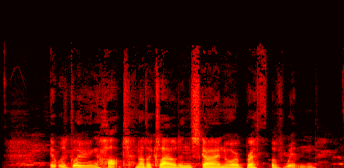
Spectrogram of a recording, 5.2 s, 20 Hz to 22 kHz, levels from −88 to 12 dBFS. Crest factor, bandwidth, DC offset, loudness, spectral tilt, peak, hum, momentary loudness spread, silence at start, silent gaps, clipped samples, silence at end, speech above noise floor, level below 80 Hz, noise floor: 18 dB; 16 kHz; under 0.1%; -24 LUFS; -7 dB/octave; -6 dBFS; none; 11 LU; 0.3 s; none; under 0.1%; 0 s; 24 dB; -62 dBFS; -47 dBFS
